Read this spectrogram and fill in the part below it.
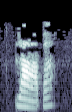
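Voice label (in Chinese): "喇叭", Mandarin Chinese; hsk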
